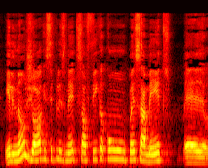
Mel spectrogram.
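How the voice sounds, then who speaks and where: Here a man talks at a high pitch. His pace is moderate. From Brazil, Pernambuco. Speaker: YouTuber, reality show commentator. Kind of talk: casual vlog commentary. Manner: animated.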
